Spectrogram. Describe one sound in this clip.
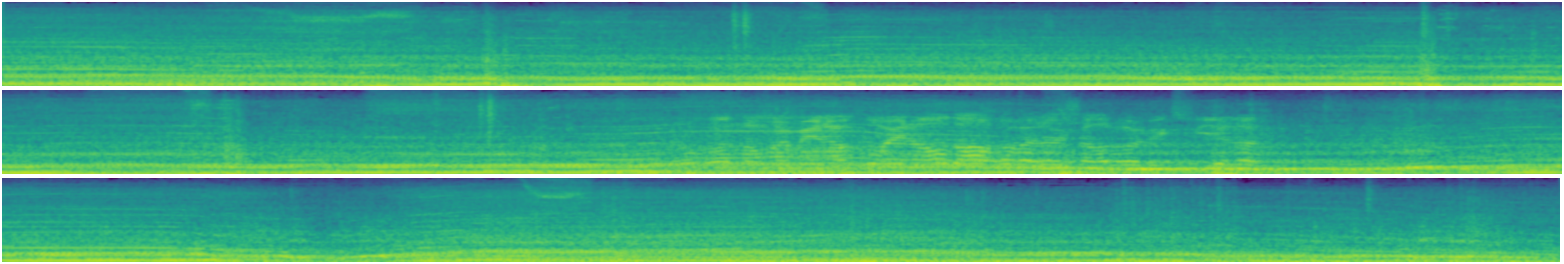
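A heavy machine's engine rumbles steadily from inside its cab.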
